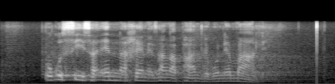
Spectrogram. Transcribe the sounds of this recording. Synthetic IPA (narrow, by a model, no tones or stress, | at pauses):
uk̬usisaʔɛnaxɛnɛlaŋapʰand͡ɮʱɛk̬ɔnɛmaːli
